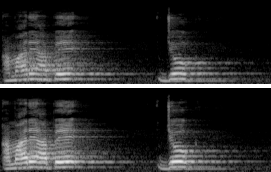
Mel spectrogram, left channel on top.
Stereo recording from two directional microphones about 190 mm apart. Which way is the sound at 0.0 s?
20° right (ahead or behind).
